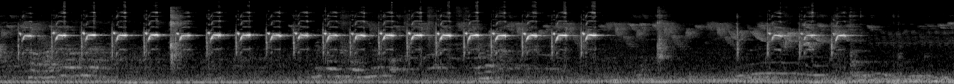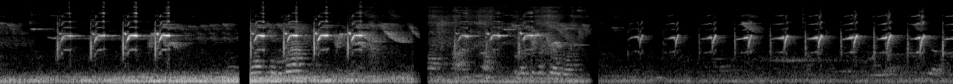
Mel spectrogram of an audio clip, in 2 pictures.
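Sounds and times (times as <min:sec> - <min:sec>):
bird singing sharp high notes: 0:00.0 - 0:06.1.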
